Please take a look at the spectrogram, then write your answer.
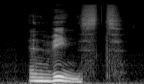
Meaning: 1. a win (individual victory) 2. a gain, a profit 3. a prize
- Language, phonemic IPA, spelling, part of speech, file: Swedish, /vɪnst/, vinst, noun, Sv-vinst.ogg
